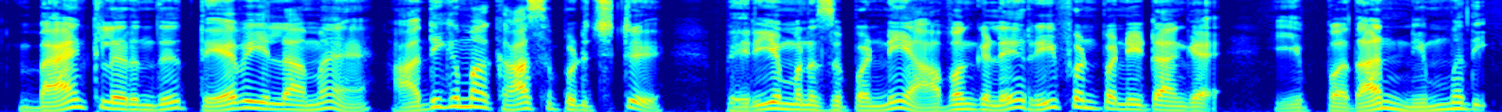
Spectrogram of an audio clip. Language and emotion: Tamil, happy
